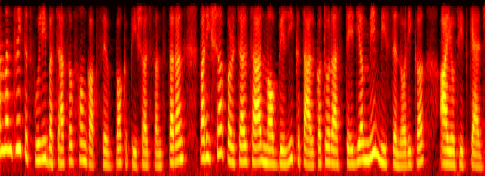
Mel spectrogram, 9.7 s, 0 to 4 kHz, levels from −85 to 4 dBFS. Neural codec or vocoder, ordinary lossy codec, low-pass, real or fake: codec, 16 kHz, 0.2 kbps, FocalCodec; none; 3.6 kHz; fake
